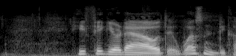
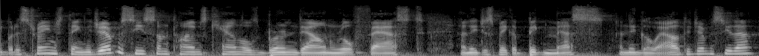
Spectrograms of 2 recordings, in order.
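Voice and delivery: ordinary delivery, nothing marked

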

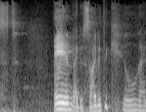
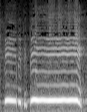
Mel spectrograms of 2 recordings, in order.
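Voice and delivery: high, loud "beep" trumpet call; mimicked trumpet fanfare; 9 dB louder, much slower than usual. A narrator's reading. Storyteller sounds the trumpets for the king's bird, high loud tooting. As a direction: toot out a royal fanfare, last note held long. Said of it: "And they blew the trumpets".

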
